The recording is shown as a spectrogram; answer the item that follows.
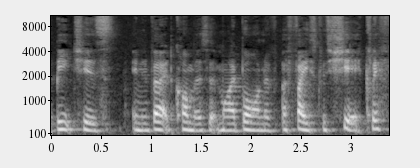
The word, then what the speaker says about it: Myebon: It's just, so Mai Bon is spelled M-Y-E-B-O-N.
